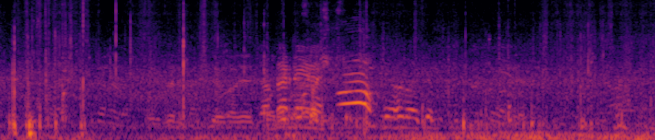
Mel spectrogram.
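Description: Two boys grappling on grass in a rugby wrestling drill: scattered scuffling knocks in the first second, then a few short, high-pitched shouts from young voices around the middle.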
